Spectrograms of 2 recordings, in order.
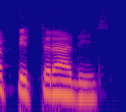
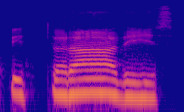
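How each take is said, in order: First: Said in the usual way. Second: पितरादेश drawn out syllable by syllable, slow; slowly spelled out. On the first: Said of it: "ये शब्द क्या बन गया". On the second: Shown as a demonstration. Teacher to students, says पितरादेश slowly so every part is heard. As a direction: stretch out पितरादेश slowly for the class. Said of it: "तो ये शब्द क्या बन गया".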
